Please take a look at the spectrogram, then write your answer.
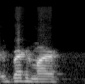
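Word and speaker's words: Breckin Meyer: Yeah, that's right, Breckenmeyer.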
